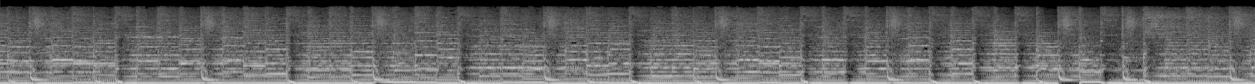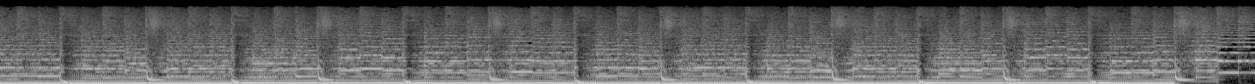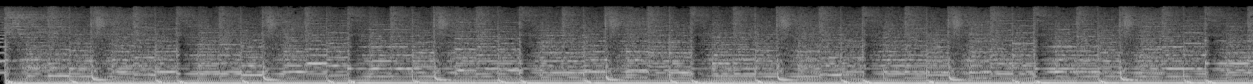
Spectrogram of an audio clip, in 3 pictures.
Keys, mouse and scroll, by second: 0.1 x, 1.2 scroll down 2, 2.6 click, 3.2 click, 8.0 scroll up 1, 10.5 scroll up 1, 10.6 ctrl+r, 12.1 ctrl+r, 13.5 ctrl+r, 13.6 click, 15.0 click, 16.4 click, 17.9 click, 18.6 click, 21.5 click, 22.1 click, 25.4 x, 28.5 alt+click, 31.3 alt+click, 32.2 click, 32.9 click, 35.6 click.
